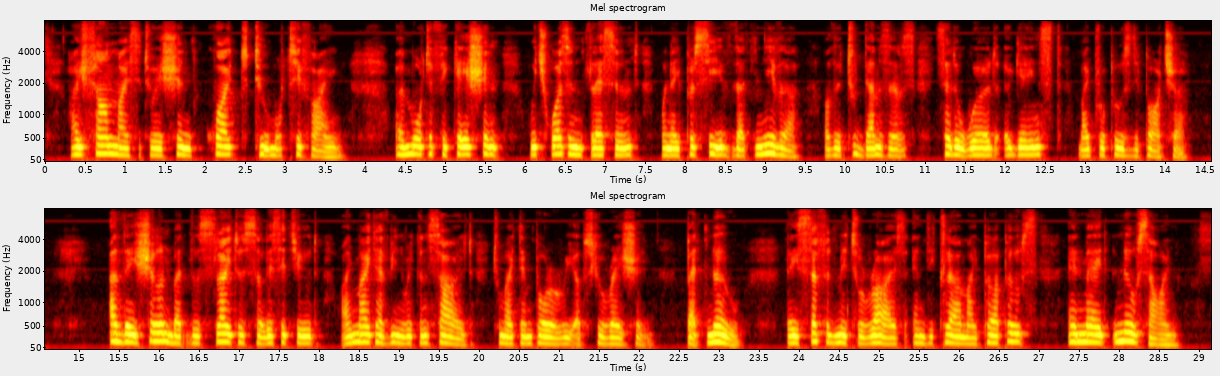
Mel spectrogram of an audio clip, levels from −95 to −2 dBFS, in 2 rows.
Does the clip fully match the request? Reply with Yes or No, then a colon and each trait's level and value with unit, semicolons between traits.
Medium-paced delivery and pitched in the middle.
No: slow, 125 wpm; medium, 150 Hz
